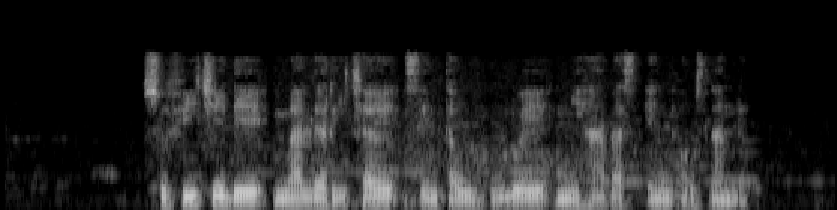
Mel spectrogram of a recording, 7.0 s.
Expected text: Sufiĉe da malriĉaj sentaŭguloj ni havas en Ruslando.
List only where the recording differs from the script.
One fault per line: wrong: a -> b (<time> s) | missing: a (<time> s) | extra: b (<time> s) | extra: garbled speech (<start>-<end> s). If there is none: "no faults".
no faults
